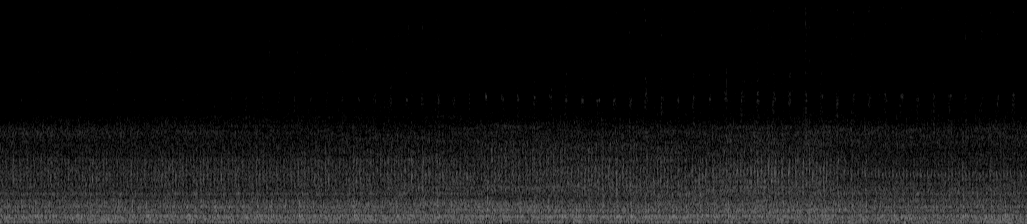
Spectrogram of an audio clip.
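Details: Datsun on-DO at idle: steady engine with a thin constant whistle over it, alternator belt squealing.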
